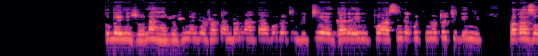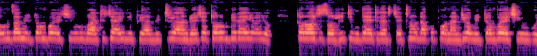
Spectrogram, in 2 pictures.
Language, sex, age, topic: Ndau, female, 25-35, health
